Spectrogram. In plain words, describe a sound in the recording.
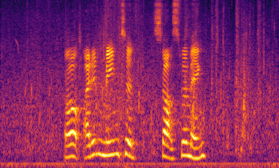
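A young woman speaks loudly and with animation, close to a microphone.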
